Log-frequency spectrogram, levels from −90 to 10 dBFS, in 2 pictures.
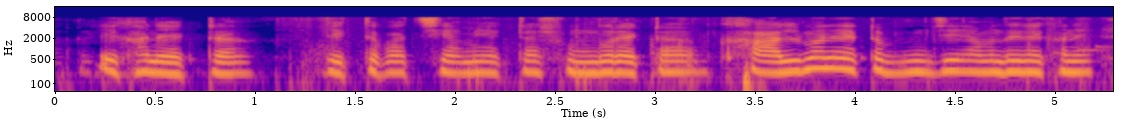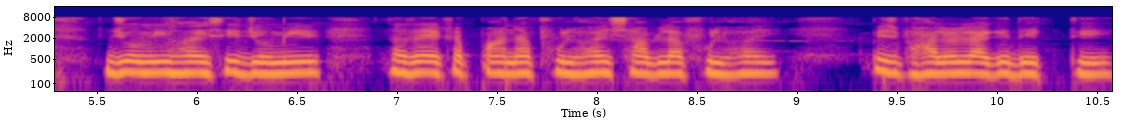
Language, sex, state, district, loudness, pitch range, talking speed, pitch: Bengali, female, West Bengal, Jhargram, -17 LUFS, 205-225 Hz, 170 wpm, 215 Hz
